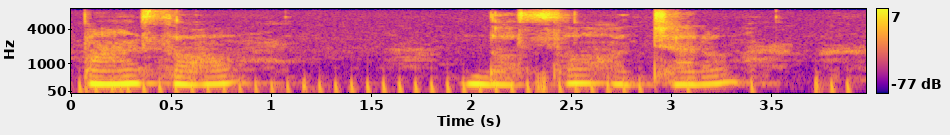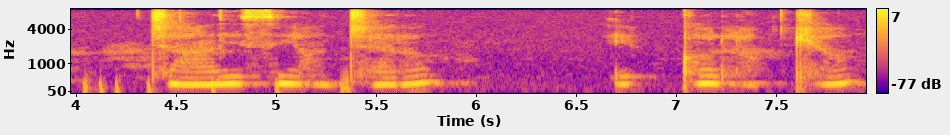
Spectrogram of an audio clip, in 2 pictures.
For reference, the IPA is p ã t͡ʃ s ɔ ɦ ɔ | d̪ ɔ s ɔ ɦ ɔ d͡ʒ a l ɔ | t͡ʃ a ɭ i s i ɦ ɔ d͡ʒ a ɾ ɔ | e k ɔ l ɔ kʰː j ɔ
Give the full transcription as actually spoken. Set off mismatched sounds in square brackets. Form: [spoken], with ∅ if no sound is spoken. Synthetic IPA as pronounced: p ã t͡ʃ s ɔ ɦ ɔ | d̪ ɔ s ɔ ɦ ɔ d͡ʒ a [ɾ] ɔ | t͡ʃ a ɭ i s i ɦ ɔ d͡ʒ a ɾ ɔ | e k ɔ l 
